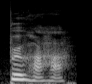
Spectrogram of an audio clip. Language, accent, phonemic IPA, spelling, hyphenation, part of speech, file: English, US, /ˈbruˌhɑˌhɑ/, brouhaha, brou‧ha‧ha, noun, En-us-brouhaha.ogg
- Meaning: A stir; a fuss or uproar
